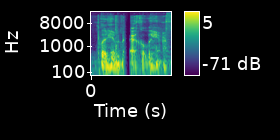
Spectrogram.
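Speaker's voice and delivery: soft unvoiced whisper. Real, not acted. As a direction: whisper it to yourself. Aside while fixing basket.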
